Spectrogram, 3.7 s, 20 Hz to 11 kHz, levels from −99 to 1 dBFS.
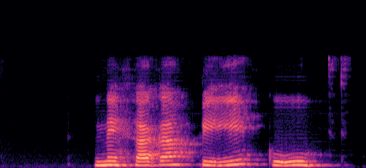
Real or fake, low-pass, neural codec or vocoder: fake; 7.2 kHz; codec, 16 kHz, 16 kbps, FunCodec, trained on LibriTTS, 50 frames a second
